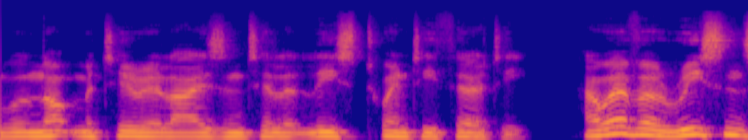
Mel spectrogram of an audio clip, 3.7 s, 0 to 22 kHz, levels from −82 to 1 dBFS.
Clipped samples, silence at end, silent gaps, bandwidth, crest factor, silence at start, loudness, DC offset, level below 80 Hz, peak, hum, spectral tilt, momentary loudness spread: under 0.1%; 0 s; 2.66-2.81 s; 14.5 kHz; 14 dB; 0 s; -24 LUFS; under 0.1%; -64 dBFS; -8 dBFS; none; -5 dB/octave; 9 LU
